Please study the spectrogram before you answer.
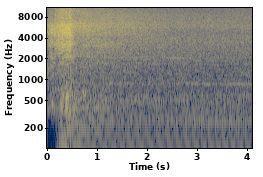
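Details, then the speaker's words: Mk1 Mazda MX-5 Miata start-up after fitting a custom 2.5-inch stainless Profusion catback with no center resonator and smaller back box: quick flare then deep steady idle with slight rasp; deep and pretty good. "pretty good. Just a little bit of rasp. Other than that, it's deep and pretty good."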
